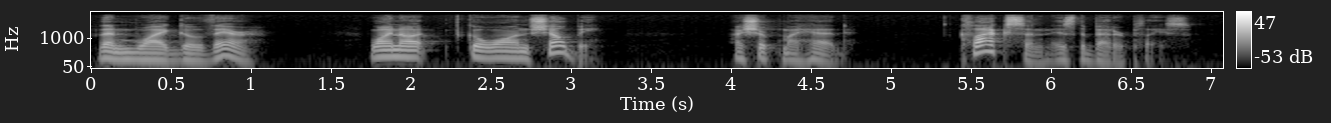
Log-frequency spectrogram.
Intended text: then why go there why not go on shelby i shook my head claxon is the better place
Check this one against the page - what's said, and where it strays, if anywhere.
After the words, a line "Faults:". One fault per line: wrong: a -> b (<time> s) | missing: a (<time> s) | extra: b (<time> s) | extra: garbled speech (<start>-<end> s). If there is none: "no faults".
then why go there why not go on shelby i shook my head claxon is the better place
Faults:
no faults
